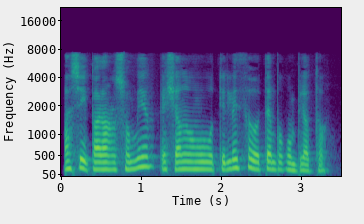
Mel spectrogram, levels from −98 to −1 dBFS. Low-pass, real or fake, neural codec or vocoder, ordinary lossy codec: 7.2 kHz; fake; codec, 16 kHz, 1 kbps, FunCodec, trained on Chinese and English, 50 frames a second; AAC, 48 kbps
